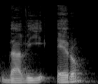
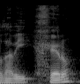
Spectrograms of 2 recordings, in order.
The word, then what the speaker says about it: Davihero: Su arroba es Davi, así D-A-V-I-H-E-R-O, Daviero o David Jero, si es que pronuncian la H.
